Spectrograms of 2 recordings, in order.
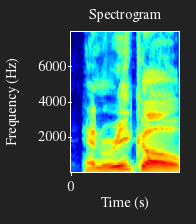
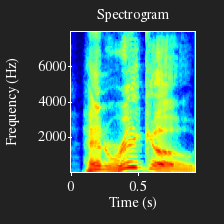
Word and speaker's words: Henrico: You didn't say Henrico, right? I'm I'm not saying it right? No. Henrico. There you go. Henrico. You got to do it like that.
